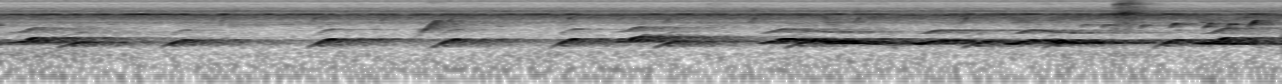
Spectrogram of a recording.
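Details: Wild gibbons calling together: several voices overlap in quick rising whoops that level off, each note sliding up then holding, repeated about every half second, with a steady high insect drone throughout.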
